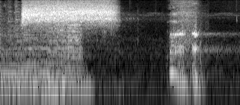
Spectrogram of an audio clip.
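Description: A frog croaks: one long, loud, buzzing call, then a brief pause and a second, shorter croak. No voices are heard.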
